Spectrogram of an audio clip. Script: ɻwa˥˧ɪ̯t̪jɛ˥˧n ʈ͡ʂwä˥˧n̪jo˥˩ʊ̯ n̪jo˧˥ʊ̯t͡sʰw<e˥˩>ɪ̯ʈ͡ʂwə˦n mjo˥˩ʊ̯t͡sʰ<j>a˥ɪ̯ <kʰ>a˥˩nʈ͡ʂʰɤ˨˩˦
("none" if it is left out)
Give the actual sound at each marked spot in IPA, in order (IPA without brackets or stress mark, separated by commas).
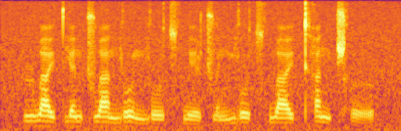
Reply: e˨˩, w, kʰ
